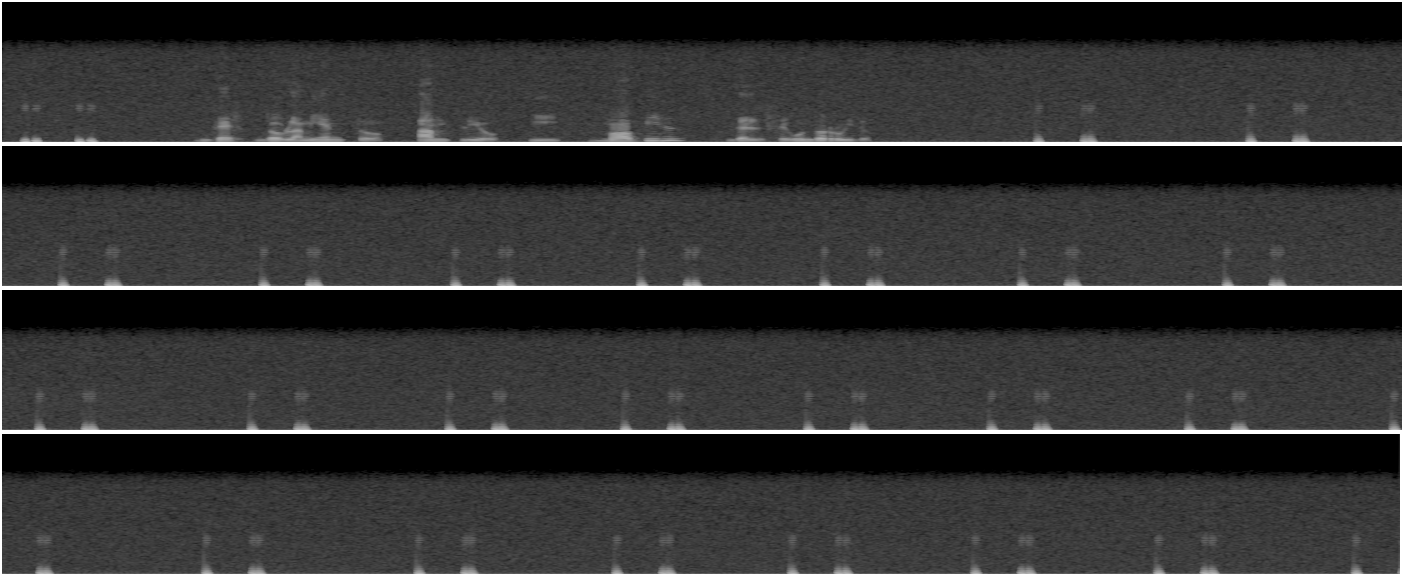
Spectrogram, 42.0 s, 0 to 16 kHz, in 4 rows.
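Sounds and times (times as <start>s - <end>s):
heartbeat sounds: 0.0s - 0.8s, 7.7s - 8.3s, 9.3s - 9.9s, 10.9s - 11.5s, 12.4s - 13.0s, 13.8s - 14.5s, 15.2s - 15.9s, 16.6s - 17.2s, 18.1s - 18.7s, 19.6s - 20.2s, 21.2s - 21.8s, 22.8s - 23.4s, 24.3s - 24.9s, 25.6s - 26.2s, 27.0s - 27.6s, 28.4s - 29.0s, 29.8s - 30.5s, 31.4s - 32.0s, 33.0s - 33.6s, 34.6s - 35.2s, 36.0s - 36.7s, 37.4s - 38.0s, 38.7s - 39.4s, 40.1s - 40.8s, 41.6s - 41.9s.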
